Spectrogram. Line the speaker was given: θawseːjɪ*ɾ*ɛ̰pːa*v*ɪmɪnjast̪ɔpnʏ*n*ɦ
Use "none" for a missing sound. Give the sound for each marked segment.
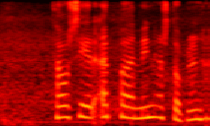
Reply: ɾ, ð, n

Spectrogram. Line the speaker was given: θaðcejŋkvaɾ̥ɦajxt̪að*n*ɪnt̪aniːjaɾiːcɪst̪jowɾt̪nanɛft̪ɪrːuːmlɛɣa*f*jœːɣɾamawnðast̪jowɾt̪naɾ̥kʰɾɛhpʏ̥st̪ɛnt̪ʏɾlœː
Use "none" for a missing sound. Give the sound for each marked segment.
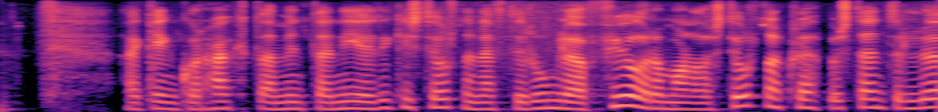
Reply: m, f

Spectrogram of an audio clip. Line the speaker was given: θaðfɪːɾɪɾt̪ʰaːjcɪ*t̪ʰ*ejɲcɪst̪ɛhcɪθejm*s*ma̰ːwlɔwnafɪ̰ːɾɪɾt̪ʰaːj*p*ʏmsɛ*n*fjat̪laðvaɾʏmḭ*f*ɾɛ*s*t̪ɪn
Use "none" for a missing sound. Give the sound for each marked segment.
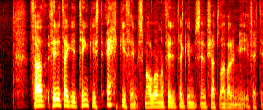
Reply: t̪ʰ, s, c, m, f, h

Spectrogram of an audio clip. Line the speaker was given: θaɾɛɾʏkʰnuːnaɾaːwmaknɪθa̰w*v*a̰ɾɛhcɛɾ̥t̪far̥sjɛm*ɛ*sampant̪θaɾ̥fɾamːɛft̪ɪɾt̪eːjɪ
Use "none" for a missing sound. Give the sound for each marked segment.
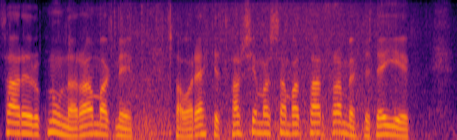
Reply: v, a

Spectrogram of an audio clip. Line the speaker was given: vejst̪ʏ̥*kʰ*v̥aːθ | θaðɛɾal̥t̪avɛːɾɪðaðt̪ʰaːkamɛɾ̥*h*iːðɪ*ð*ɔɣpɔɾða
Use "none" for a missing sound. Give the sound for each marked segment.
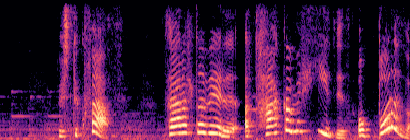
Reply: kʰ, h, ð

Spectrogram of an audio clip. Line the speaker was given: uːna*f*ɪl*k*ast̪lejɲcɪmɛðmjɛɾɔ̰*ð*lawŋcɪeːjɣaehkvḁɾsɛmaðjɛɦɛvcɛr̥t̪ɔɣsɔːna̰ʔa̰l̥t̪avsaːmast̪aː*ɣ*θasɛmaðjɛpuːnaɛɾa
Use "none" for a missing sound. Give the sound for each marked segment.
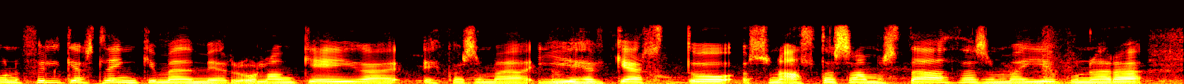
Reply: f, c, ɣ, ð

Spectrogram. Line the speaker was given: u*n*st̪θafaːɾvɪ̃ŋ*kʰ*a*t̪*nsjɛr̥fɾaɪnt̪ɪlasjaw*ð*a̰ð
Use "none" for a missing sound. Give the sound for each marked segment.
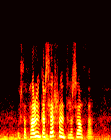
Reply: none, k, none, θ

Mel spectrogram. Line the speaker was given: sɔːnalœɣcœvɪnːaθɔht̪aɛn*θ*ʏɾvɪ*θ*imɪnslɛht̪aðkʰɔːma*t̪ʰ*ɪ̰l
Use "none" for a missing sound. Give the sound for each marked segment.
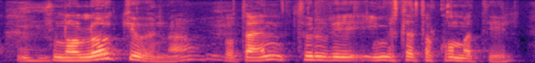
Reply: θ, none, t̪ʰ

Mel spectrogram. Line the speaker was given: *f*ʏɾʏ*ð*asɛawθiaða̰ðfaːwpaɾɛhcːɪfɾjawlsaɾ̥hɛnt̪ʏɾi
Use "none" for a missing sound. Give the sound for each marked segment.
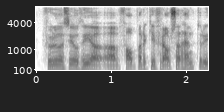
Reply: f, ð

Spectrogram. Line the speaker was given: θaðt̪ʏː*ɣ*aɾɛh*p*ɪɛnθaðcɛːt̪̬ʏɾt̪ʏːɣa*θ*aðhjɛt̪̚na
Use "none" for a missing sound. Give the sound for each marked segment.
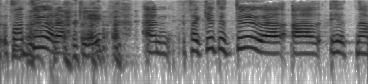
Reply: ɣ, c, ð

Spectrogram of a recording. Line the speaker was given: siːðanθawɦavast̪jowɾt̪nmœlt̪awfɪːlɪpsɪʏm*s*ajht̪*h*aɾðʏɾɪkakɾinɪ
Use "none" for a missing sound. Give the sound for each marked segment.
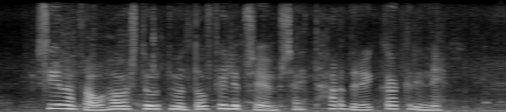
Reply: s, h

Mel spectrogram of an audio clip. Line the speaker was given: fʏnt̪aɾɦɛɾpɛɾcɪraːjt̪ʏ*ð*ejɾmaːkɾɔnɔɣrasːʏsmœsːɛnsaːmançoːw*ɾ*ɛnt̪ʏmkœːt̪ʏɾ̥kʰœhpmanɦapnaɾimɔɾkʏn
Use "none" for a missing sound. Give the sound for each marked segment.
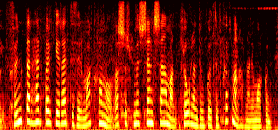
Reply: θ, l

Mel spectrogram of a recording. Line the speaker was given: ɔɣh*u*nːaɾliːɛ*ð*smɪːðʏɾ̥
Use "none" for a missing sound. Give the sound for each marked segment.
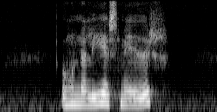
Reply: u, none

